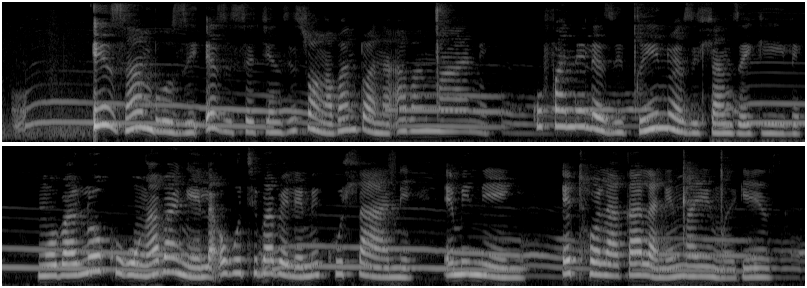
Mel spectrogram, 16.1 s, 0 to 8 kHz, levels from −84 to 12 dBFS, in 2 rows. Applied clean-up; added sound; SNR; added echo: none; Dog; 12 dB; none.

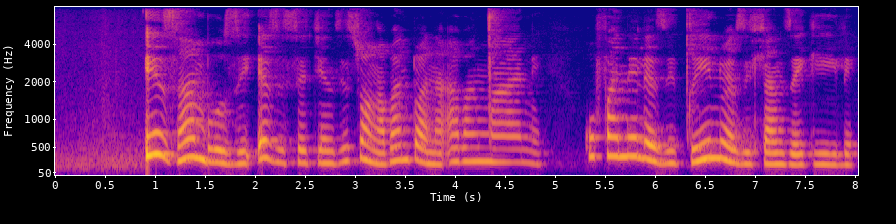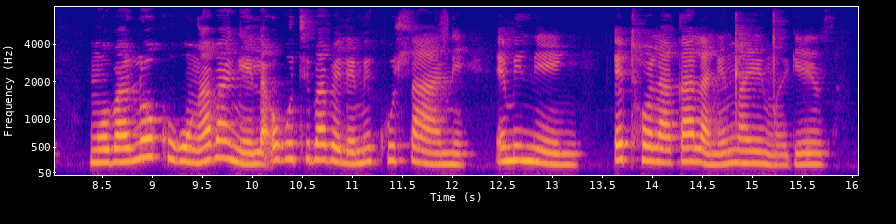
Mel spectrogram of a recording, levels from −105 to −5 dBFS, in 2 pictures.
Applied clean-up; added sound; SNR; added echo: none; none; none; none.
